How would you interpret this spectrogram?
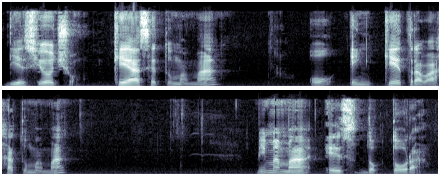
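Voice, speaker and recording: Slow, bright-toned man teaching Spanish. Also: medium pitch, expressive, no echo, highs cut off. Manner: reads questions and answers slowly and distinctly, pausing between lines. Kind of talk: slow, clear language lesson reading example dialogues.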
